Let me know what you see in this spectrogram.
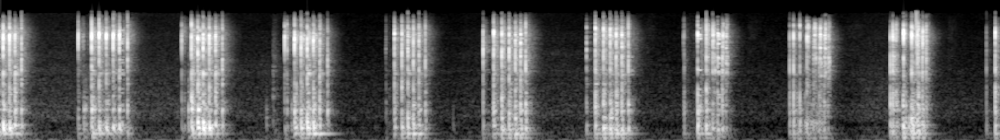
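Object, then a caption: Plastic panel with raised pyramid studs. Fingertips and nails tap across a flat grey plastic sheet covered in rows of small raised square pyramid studs. Short, bright, crackly bursts of dry clicking repeat at a loose, steady pace with near-silent gaps between them and almost no ring.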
